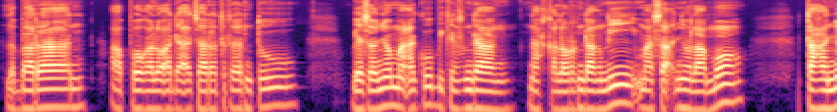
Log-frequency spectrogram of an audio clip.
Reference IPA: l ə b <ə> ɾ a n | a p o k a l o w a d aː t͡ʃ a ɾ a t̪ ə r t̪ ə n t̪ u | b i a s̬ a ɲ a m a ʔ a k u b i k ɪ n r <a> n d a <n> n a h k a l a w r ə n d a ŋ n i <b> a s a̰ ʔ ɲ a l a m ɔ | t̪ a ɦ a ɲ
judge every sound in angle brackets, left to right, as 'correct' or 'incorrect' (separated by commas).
incorrect, incorrect, incorrect, incorrect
